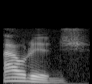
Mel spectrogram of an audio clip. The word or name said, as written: outage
